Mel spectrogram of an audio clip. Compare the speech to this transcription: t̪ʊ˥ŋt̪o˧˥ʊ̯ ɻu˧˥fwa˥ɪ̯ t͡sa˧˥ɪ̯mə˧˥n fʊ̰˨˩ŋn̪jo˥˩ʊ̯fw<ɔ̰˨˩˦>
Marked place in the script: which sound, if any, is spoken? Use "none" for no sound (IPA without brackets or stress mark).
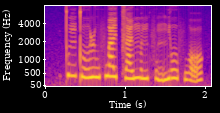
ɔ̰˨˩˦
